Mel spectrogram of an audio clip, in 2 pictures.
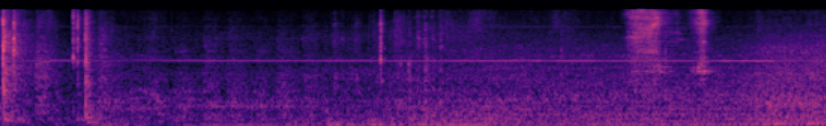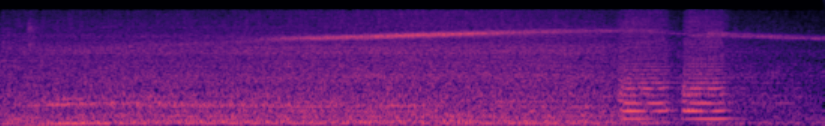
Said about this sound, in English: In case it's not clear here, that's Anna driving the fire truck. It's one of her favorite parts of the job.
